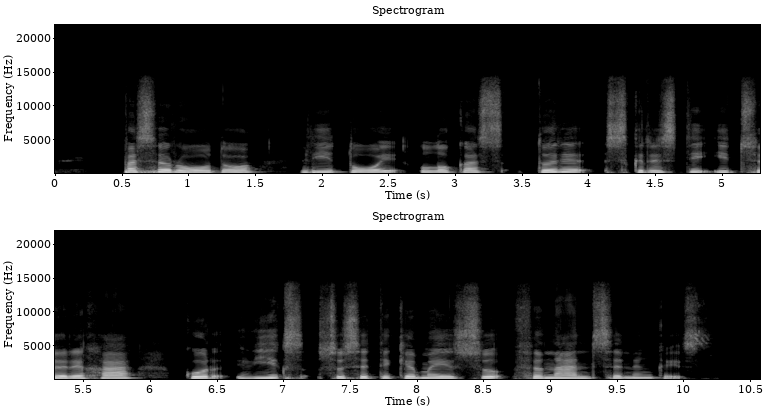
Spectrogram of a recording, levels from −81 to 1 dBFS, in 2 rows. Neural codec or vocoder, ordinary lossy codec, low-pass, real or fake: none; AAC, 96 kbps; 14.4 kHz; real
